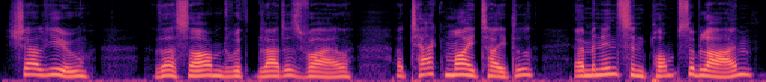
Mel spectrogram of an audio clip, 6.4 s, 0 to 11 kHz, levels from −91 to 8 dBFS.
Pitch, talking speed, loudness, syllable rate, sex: 175 Hz, 130 wpm, -17 LUFS, 4.6 syllables/s, male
